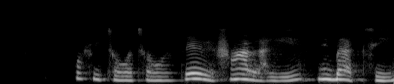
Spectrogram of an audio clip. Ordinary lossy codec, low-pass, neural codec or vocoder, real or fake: none; 5.4 kHz; autoencoder, 48 kHz, 32 numbers a frame, DAC-VAE, trained on Japanese speech; fake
